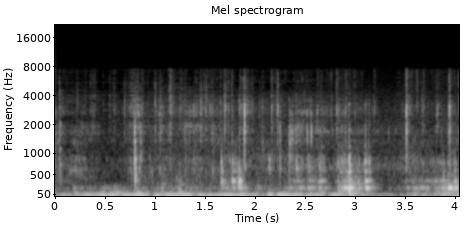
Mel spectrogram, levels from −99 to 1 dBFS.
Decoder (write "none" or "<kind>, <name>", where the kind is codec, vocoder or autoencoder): none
